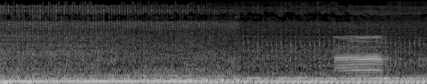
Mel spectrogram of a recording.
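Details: Big-turbo Supra (6466 Precision turbo, custom fuel system) after fuel-system revision: deep, even idle rumble holds steady with only a brief high chirp near the end; normal idle.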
